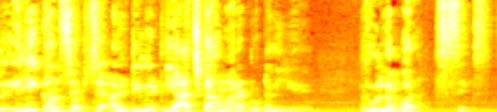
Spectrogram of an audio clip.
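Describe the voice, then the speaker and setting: A male teacher giving a grammar lesson, quizzing his viewers by repeating key words as questions and sounding words out slowly. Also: very animated, dark tone. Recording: echoey room with faint rumble.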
